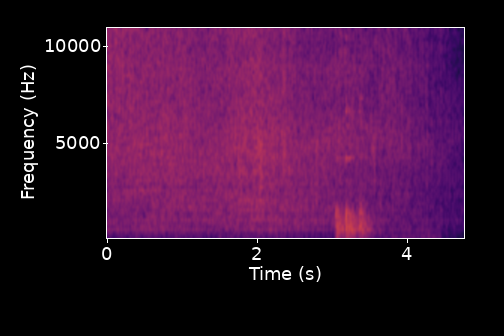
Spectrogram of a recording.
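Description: Tomatoes hit a hot pan for pizza sauce, raising a loud, steady hiss of sizzling with a short clatter of stirring near the end.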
